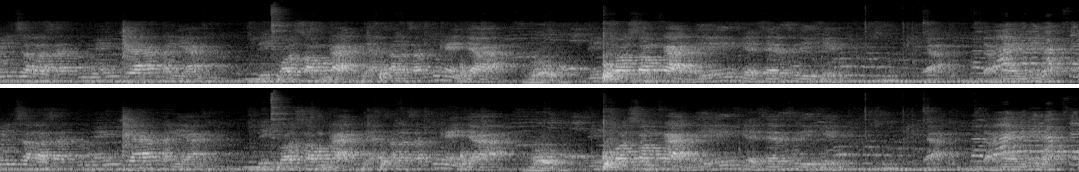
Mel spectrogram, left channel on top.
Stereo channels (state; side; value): normal; both; correlation 0.42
